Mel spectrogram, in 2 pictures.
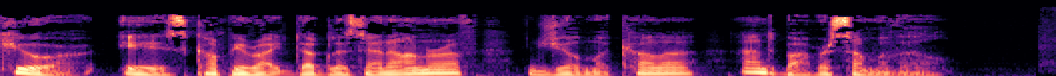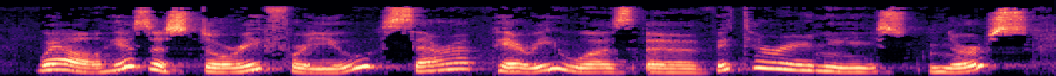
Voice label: quebec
